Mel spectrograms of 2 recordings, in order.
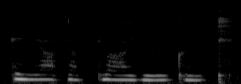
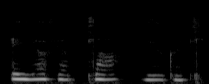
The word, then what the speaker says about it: Eyjafjallajökull: It's Eyjafjallajökull. Eyjafjallajökull. This word is very hard to pronounce, and when the eruption happened in 2010,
